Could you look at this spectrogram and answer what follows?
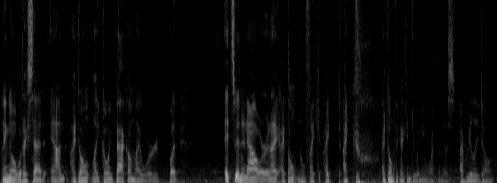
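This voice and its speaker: A young man playing a new classmate in a romance audio drama, speaking to the listener in a halting, flustered way, overwhelmed and stumbling over his words. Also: lowish voice, faint music behind. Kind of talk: one-sided audio roleplay to the listener.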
